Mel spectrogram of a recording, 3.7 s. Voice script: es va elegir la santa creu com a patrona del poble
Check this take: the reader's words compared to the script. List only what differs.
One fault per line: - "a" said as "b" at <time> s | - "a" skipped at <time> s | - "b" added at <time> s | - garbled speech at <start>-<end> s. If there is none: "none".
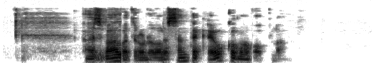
- "elegir" said as "patrona" at 1.3 s
- "patrona del" skipped at 2.5 s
